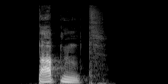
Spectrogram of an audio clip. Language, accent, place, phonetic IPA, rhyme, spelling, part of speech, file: German, Germany, Berlin, [ˈbapn̩t], -apn̩t, bappend, verb, De-bappend.ogg
- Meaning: present participle of bappen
